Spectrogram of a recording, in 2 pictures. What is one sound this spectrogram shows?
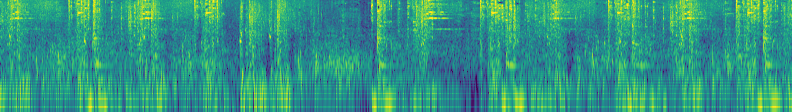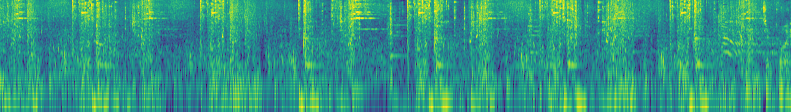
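Explosions boom with smoky blasts.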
